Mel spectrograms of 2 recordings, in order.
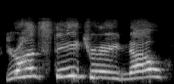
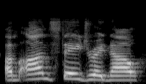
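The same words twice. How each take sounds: First: Drawn-out, very high imitated disbelief; incredulous Joe Rogan. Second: Said in the usual way. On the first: Joe on the phone to a comic mid-set, incredulous. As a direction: repeat it back slowly in mock amazement. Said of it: "He's like".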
